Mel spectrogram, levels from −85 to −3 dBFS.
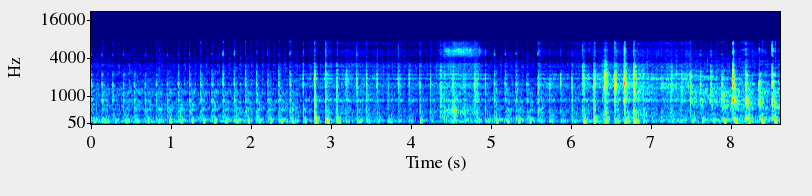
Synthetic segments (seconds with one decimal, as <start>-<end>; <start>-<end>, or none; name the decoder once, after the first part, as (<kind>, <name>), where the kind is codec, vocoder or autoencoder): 2.6-5.0 (codec, ZipCodec); 5.6-7.5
